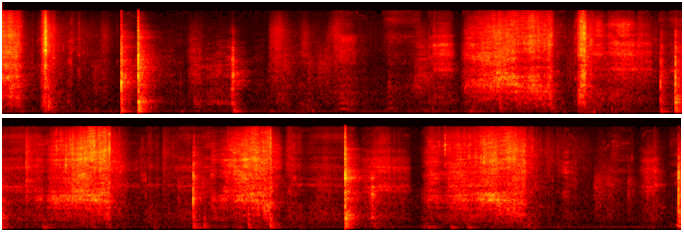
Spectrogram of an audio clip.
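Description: A wooden hand plane skimming the top of an uneven board to flatten it, a series of rasping, scraping strokes in irregular rhythm, some short and some longer, close and fairly quiet, without speech.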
